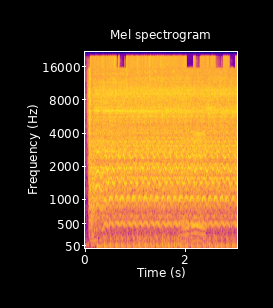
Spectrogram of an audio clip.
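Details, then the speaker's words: Mazda RX-7 rotary, starter disconnected, engine turned by remote controller with key on, spark now reaching coils and distributor: steady starter whine, fast even cranking for three seconds, never fires; cranks but no start. "okay so we're somewhere now there's spark happening when Daniel has the key turn and I'm cranking it"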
